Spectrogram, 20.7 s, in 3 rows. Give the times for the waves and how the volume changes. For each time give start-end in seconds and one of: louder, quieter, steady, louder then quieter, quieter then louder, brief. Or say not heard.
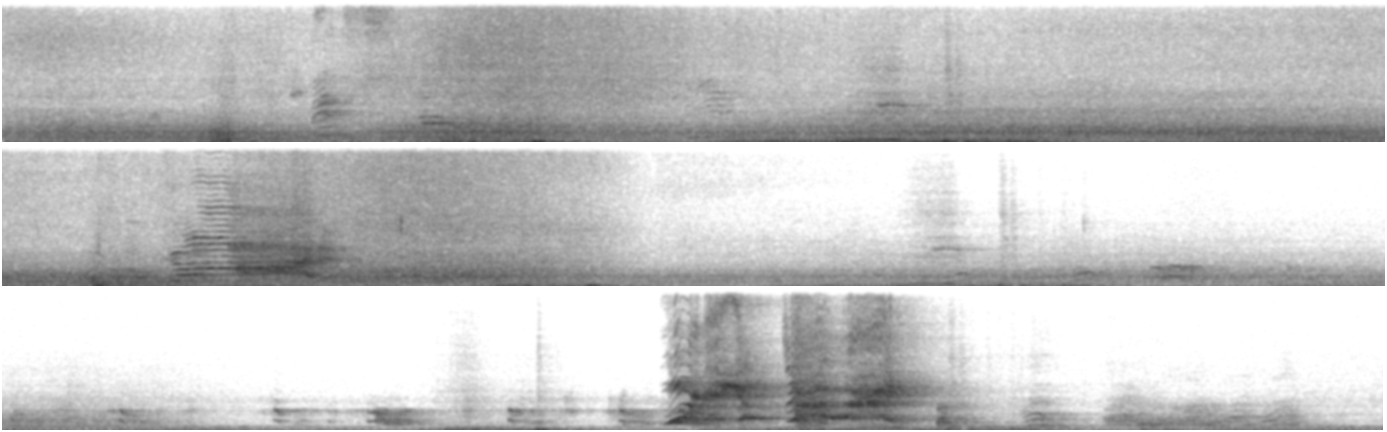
0.0-14.8 quieter.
